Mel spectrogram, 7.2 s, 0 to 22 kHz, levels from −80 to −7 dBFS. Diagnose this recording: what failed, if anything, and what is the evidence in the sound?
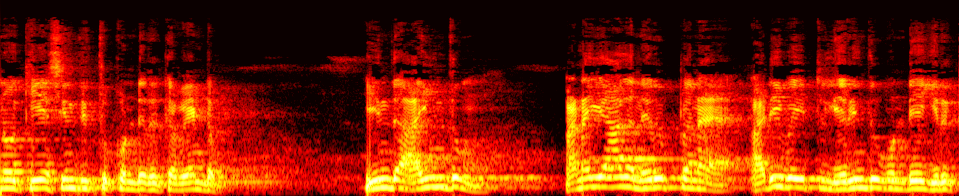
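Gain pumping throughout: the gain swings by around 20 dB, likely excessive input gain driving a fast limiter at capture.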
